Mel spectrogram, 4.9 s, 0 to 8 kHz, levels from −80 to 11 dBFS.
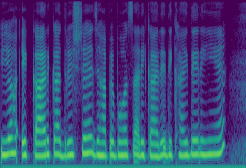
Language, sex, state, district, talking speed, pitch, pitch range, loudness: Hindi, male, Jharkhand, Garhwa, 180 wpm, 240 Hz, 235-250 Hz, -15 LUFS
